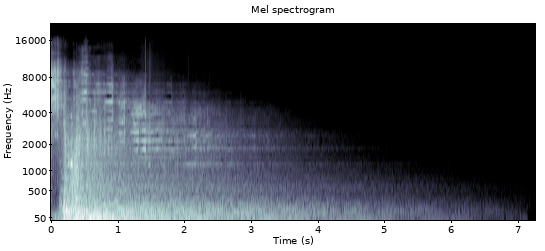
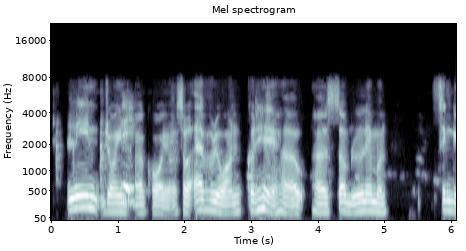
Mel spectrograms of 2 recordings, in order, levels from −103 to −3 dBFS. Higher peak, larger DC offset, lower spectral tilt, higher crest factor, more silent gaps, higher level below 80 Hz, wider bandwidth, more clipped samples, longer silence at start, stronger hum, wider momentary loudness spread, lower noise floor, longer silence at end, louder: about the same, -2 dBFS vs -2 dBFS; neither; about the same, -4.5 dB/octave vs -5.5 dB/octave; first, 22 dB vs 14 dB; neither; first, -28 dBFS vs -58 dBFS; first, 11.5 kHz vs 8 kHz; neither; about the same, 0 s vs 0.1 s; neither; first, 26 LU vs 5 LU; first, -81 dBFS vs -50 dBFS; first, 3.15 s vs 0 s; second, -21 LUFS vs -15 LUFS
